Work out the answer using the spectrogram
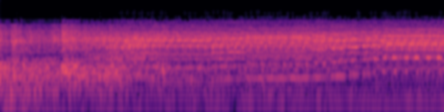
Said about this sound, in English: As Superman wrenches the control dial from the rock wall, a terrific explosion, seeming to start somewhere deep inside the massive concrete oven on which the globe stood, erupts and blows the entire peak of the mountain toward the sky,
